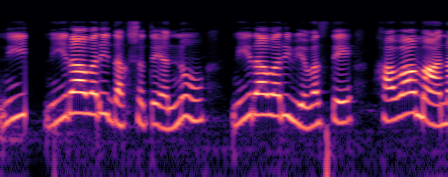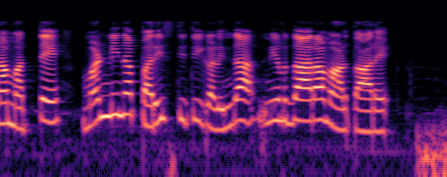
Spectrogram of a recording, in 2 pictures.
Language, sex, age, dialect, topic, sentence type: Kannada, female, 60-100, Coastal/Dakshin, agriculture, statement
